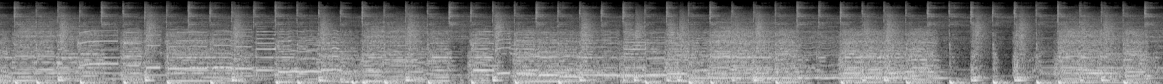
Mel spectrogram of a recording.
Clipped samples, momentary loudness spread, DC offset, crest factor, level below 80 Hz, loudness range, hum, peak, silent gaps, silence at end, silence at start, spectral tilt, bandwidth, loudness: under 0.1%; 4 LU; 0.6%; 10 dB; -20 dBFS; 1 LU; none; 0 dBFS; none; 0 s; 0 s; -4 dB/octave; over 20 kHz; -11 LUFS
